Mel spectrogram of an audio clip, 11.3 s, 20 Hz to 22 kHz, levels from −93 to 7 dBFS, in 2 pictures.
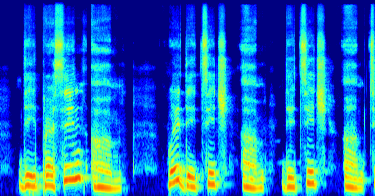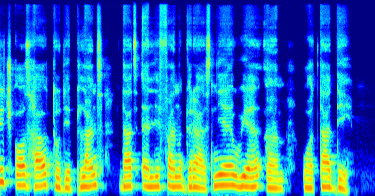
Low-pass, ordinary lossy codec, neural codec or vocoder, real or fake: none; none; autoencoder, 48 kHz, 128 numbers a frame, DAC-VAE, trained on Japanese speech; fake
